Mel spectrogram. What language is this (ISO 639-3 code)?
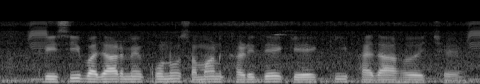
mai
